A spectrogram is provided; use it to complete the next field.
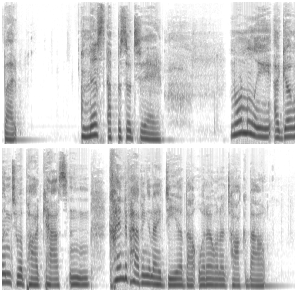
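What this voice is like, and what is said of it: Scratchy, weakened voice. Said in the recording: “my voice sounds a little bit scratchy, or a little bit not at my normal level, because I've been battling a little bit of I don't know what it is, lung infection”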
